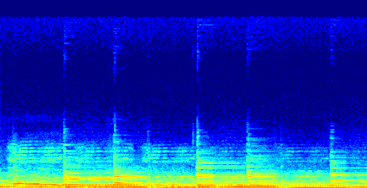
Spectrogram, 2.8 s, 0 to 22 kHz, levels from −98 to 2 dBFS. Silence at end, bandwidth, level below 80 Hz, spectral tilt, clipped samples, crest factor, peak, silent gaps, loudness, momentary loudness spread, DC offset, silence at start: 0 s; 6.6 kHz; -40 dBFS; -9.5 dB/octave; under 0.1%; 12 dB; -12 dBFS; none; -25 LUFS; 3 LU; under 0.1%; 0 s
